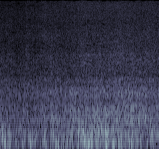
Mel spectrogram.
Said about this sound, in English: Even with the wind picking up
